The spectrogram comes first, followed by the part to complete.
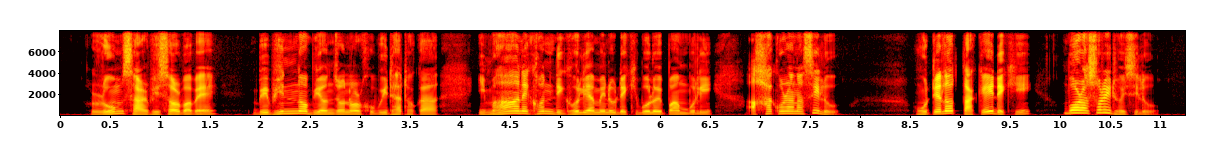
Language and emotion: Assamese, surprised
